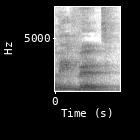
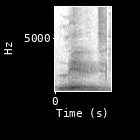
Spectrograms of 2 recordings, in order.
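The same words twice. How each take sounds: First: LIVED as two syllables, liv-ED; wrong "lived" with a vowel before the d; mispronounced extra syllable. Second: LIVED as one syllable, "livd"; slow "lived" ending on vd; "lived" with silent e; correct pronunciation. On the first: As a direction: sound out the -ed in "lived". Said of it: "não tá certo". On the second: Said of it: "vai ser". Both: Shown as a demonstration.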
